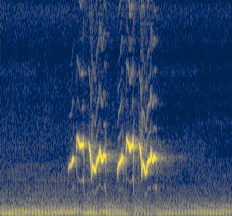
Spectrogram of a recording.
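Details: Sooty-headed bulbul (kutilang) singing energetically ('gacor'): two bubbly, warbled phrases back to back, each dipping and rising in pitch, over a steady low hum.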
